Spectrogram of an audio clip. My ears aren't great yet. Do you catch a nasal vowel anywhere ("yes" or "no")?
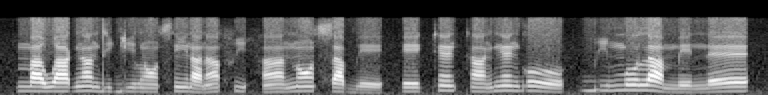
yes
